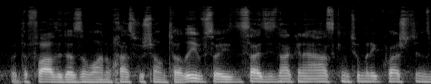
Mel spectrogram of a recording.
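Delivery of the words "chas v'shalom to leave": usual speaking voice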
